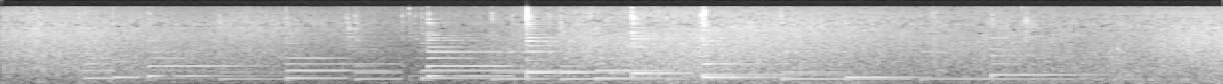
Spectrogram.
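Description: Ocean waves on the sea make a broad rushing wash that swells and ebbs, mixed with a gentle melodic line of plucked notes throughout.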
